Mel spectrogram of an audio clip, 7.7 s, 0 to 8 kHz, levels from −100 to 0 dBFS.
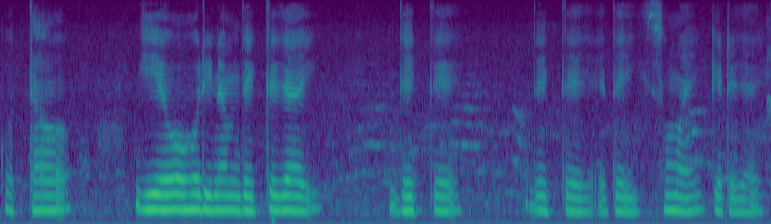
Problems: background sounds at intervals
